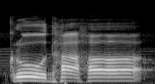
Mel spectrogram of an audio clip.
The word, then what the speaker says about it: ಕ್ರೋಧಹ: ನಹುಶೋ ದೀರ್ಘ ಇದೆ ವೃಷಹ ಆಮೇಲೆ ಕ್ರೋಧಹ ದ ಅನ್ನೋದು ಮಹಾಪ್ರಾಣ ಹ ಅನ್ನೋದು ದೀರ್ಘಾಕ್ಷರ ಕ್ರೋಧ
